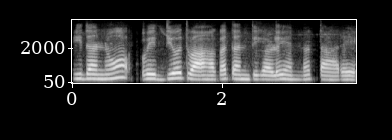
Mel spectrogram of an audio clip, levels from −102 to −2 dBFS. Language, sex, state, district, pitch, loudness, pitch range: Kannada, female, Karnataka, Mysore, 205 Hz, -18 LUFS, 190-220 Hz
